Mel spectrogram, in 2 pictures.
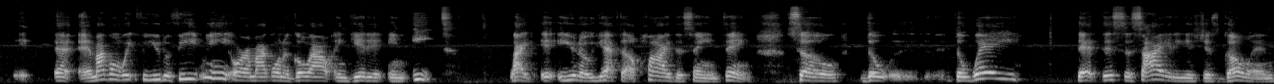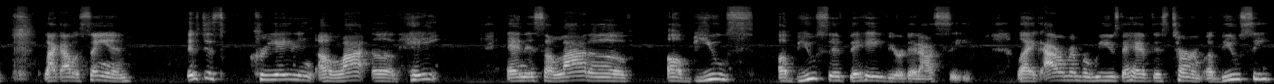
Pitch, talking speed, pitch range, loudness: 195 Hz, 180 wpm, 165-245 Hz, -23 LUFS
